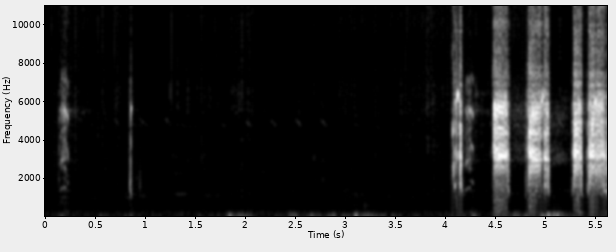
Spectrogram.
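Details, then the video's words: Competition calling of a black francolin, the chakri call: a couple of faint scattered notes, then after about four seconds a loud, rasping phrase of four or five clipped, buzzy notes. Low rumbles are faintly heard. "Kala teetar ki awaz ka muqabala, black francolin voice competition, Kala teetar ki chakri ki awaz."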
